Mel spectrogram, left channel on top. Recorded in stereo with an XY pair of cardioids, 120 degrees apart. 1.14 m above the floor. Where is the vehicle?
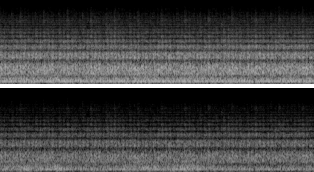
45° left.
